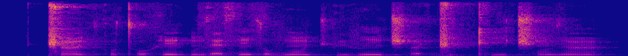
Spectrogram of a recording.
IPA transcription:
ǁ œ̃ t͡sʼ o tʼ o x ẽ ʔ ũ z ɛ s ĩ s o v õ t͡ʃʼ y v ĩ t͡ʃʼ œ ɡ͡ǁ y kʼ i t͡ʃʼ õ z œ̃

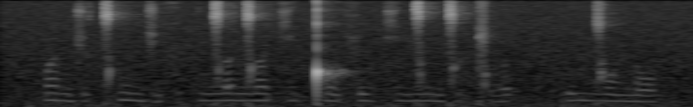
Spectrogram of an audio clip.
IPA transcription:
p ə̃ n d͡ʒ ə˞ ǀʰ ĩ n d͡ʒ i x | ŋ͡ǀ ə ŋ͡ǀ ə̃ t͡ɕ i ǃ ĩ ʂ i t͡ɕ i ŋ͡ǀ ĩ ɡ͡ǀ ə ɡ͡ǁ ə˞ | ɾ i ŋ͡ǀ õ n o

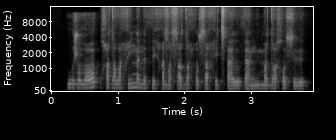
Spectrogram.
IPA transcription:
w ʊ ʒ y ðˤ ʊ | χ u dˤ o ðˤ ɐ h i n ɐ n ə θ ɪ h ɪ zˤ ɐ sˤ ɪ dˤ a h y sˤ i h ɪ t͡sʼ a l ʊ θ a ŋ y m y dˤ o χ o s ʏ

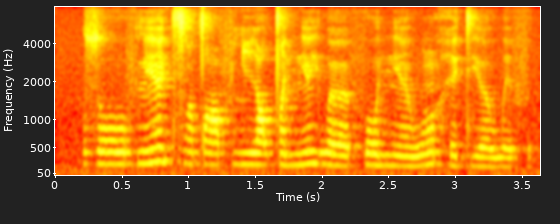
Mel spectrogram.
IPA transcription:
z oː f lʲ ɛ̃ː tʲ z œ̃ tˤ j ɔ f ʎ iː lˠ tˤ õ nʲ œ̃ j w œː f o nʲ ɛ̃ː w õ h e tʲ œː w e f

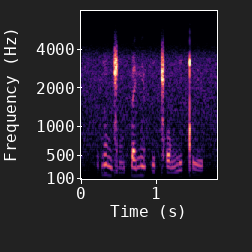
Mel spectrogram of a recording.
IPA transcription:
ɗ ũ˦ ɡ͡ǁ ɛ̃˨ k͡p ɛ˦ mʲ ũ˦ ʔ i˨ ǁ o˨ ŋ i˦ ǃ y˨

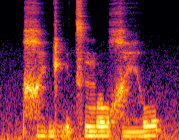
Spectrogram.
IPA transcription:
χ e̤ ɡʱ ḭ t͡s m o w χ e̤ w

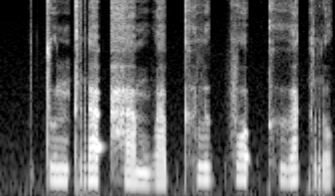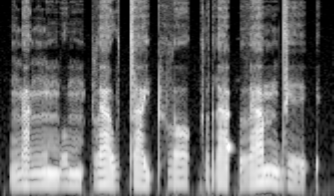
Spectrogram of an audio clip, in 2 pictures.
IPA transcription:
t u˧ n t r a˦˥ ʔ h a˨˩ m w a˨˩ p̚ kʰ l ɯ˥˩ k̚ f ɔ˥˩ ʔ kʰ ɯ˦˥ a̯ k r o˨˩ k̚ ŋ a˧ ŋ m o˨˩ m p l a˨˩ w t a˩˦ j pʰ l ɔː˨˩ k r a˨˩ ʔ l a˥˩ m d e˨˩ ʔ

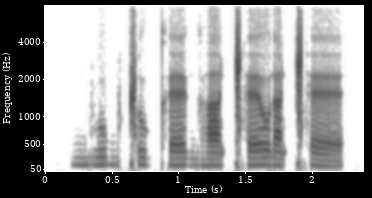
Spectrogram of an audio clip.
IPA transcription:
bʱ u b ǁ u kʰ ɛ ɡʱ a ǁʰ ɛ o̯ ɾ a ǁʰ ɛ

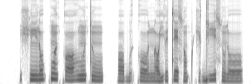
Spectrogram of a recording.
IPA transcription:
ʃ ĩ˦ ɾ o˦ kʷ ã˦ k ɔ˨˦ ɣ ũ˦ t ũ˧ | ɔ˨ b ə˧ k oː˨ n ɔ˨ j ɨ˦ t e˧ s ɔ̃˨ p t͡ʃ ə˧ ɡ iː˦ s ũ˨ ɾ oː˧

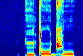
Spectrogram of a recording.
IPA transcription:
k ĩ˦ t ɔ˨ d͡ʒ o˨

